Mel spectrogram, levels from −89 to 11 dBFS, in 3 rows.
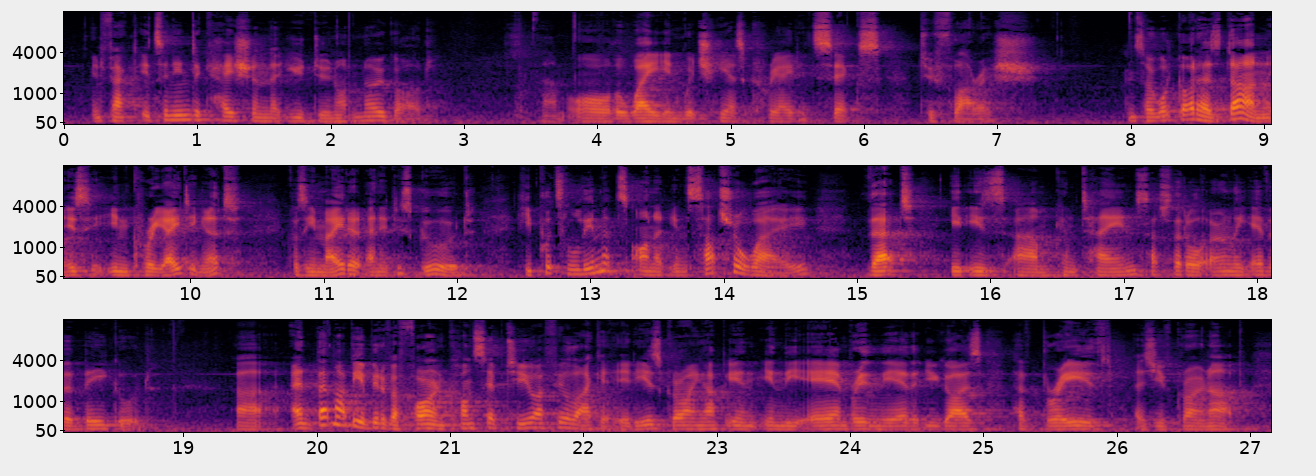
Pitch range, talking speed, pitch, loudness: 100-120 Hz, 220 wpm, 110 Hz, -27 LUFS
